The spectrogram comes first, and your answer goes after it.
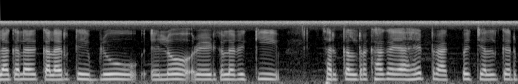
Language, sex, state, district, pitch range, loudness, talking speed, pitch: Hindi, female, Odisha, Malkangiri, 230-240 Hz, -12 LUFS, 175 wpm, 235 Hz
